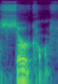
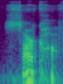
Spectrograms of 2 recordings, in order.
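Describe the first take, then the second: First: The first vowel sounds like the one in 'fur'. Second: The first vowel sounds like the one in 'car'. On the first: The speaker calls it wrong. "not sir" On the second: The speaker calls it right. "It's sar"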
